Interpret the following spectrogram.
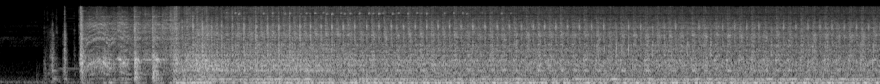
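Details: Cadillac Escalade: cranks and catches, then settles into an uneven, stumbling idle with irregular lumps in the exhaust beat; engine misfire.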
